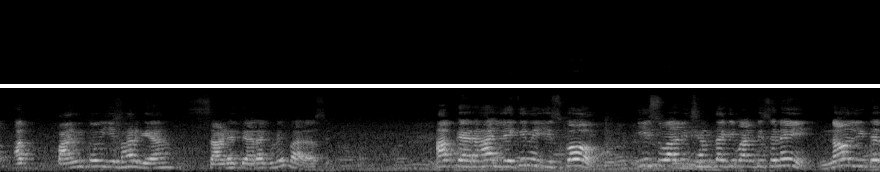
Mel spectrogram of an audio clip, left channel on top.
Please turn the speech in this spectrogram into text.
अब पानी तो ये भर गया 13.5 गुणे 12 से। अब कह रहा है लेकिन इसको इस वाली क्षमता की बाल्टी से नहीं, 9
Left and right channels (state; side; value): silent; left; 59 dB below the other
